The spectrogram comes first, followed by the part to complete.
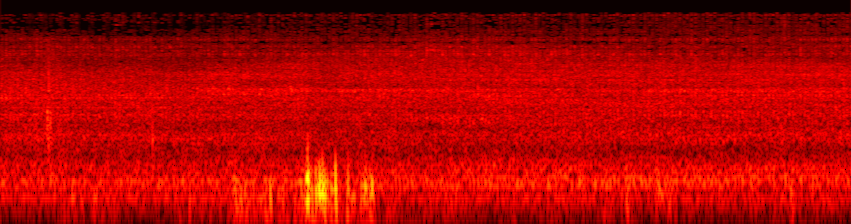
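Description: A car engine idling with a steady low hum, broken by a brief burst of low rumbling noise about three seconds in.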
